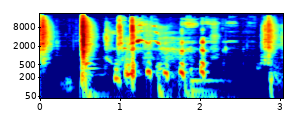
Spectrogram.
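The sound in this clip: Sharp gunshot-like bangs fired right beside the microphone, a few loud cracks spread across the moment, with people talking and reacting in between.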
